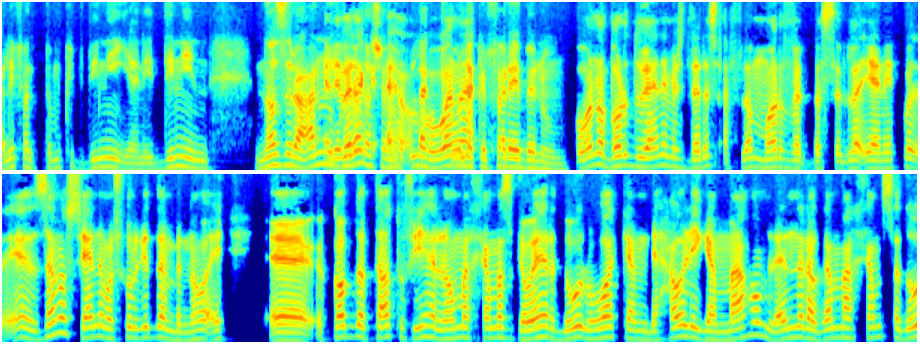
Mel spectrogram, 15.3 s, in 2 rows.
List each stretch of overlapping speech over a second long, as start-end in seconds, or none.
2.7-3.9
